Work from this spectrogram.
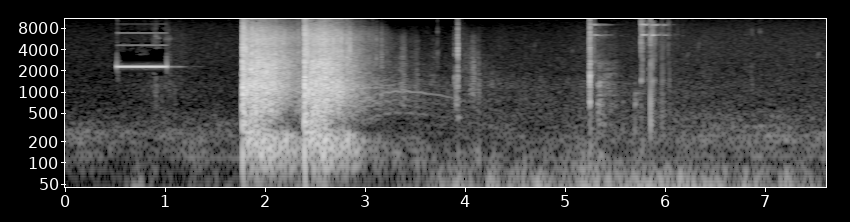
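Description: A shot timer gives a short electronic beep during a firearm shooting drill, followed by loud, sharp gunshots close by, then fainter rustling and a few quick clicks and metallic pings.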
